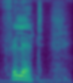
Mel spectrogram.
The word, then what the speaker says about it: fillet: I know it's written fillet clearly. Yes. But you'll say, "But is that English or is it French?" Because if the T is silent, it is more It sounds like it's French.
